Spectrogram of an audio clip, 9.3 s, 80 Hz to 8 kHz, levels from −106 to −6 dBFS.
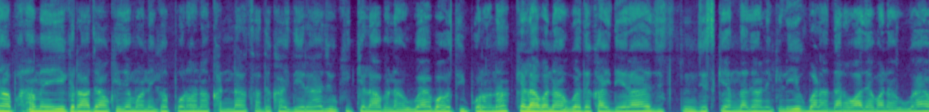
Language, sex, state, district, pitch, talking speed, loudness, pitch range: Hindi, male, Chhattisgarh, Korba, 150 Hz, 270 wpm, -29 LUFS, 150-160 Hz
